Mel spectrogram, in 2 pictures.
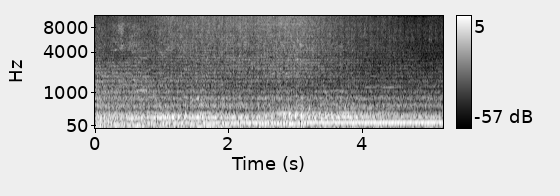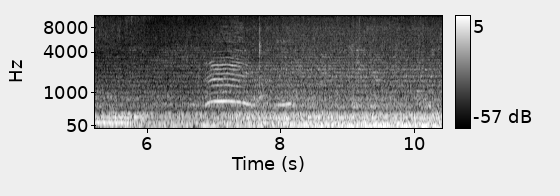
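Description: Engines of classic cars on big rims running at low speed as they cruise past, a steady low hum, with crowd voices around. About seven seconds in, a voice gives a short rising-then-falling shout.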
